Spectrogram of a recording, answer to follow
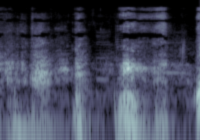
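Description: A pet's short vocal sounds, twice, while a cat is being stroked.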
